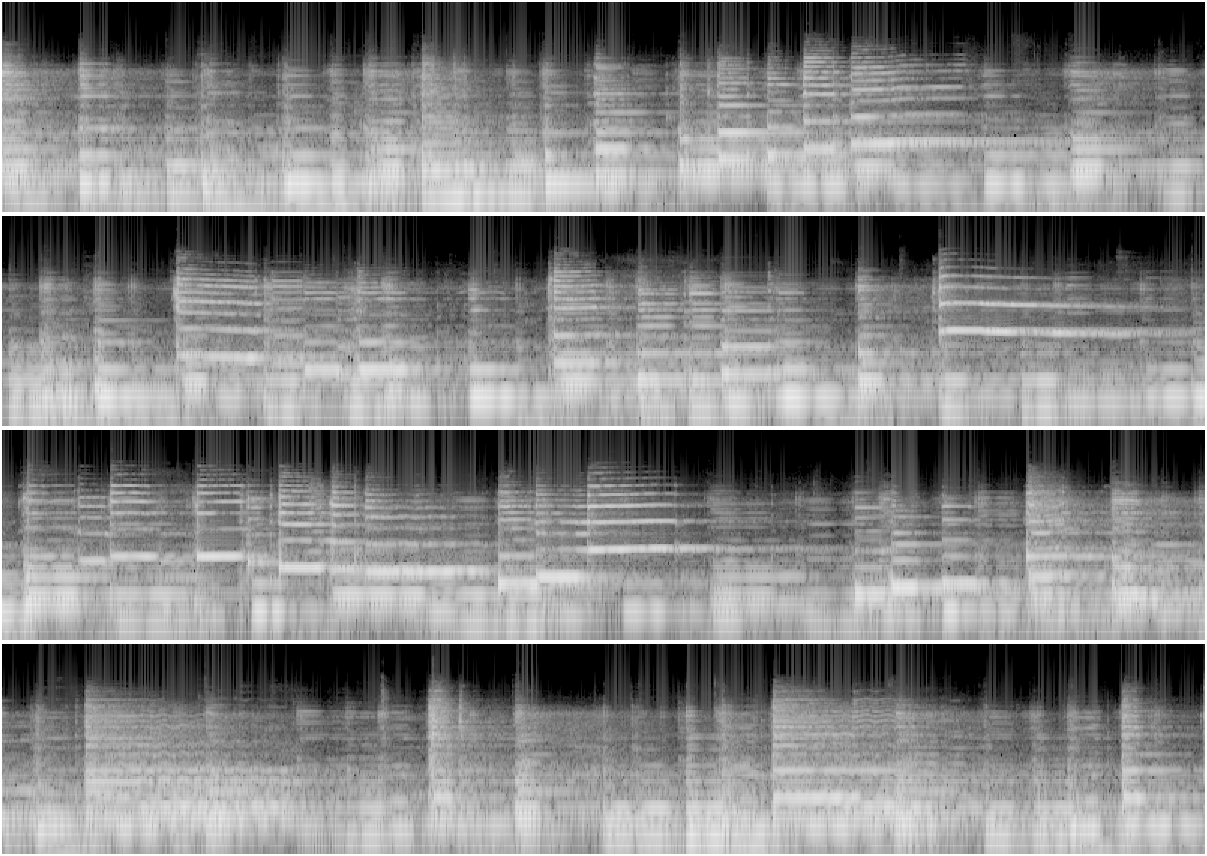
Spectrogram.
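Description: Two guitars, at least one of them electric, played together live in a fast weave of plucked single-note lines and chords, with some long notes bent or slid in pitch.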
